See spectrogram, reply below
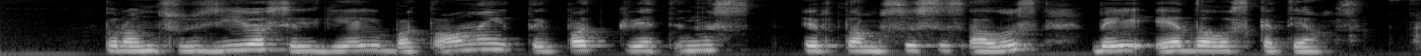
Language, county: Lithuanian, Kaunas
